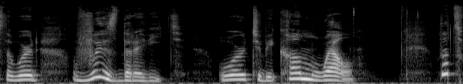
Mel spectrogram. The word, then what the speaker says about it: выздороветь: Jaw slightly forward, tip of the tongue behind the bottom teeth, lips rounded and protruded.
